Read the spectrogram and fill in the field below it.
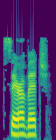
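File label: "tsarevich", British English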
